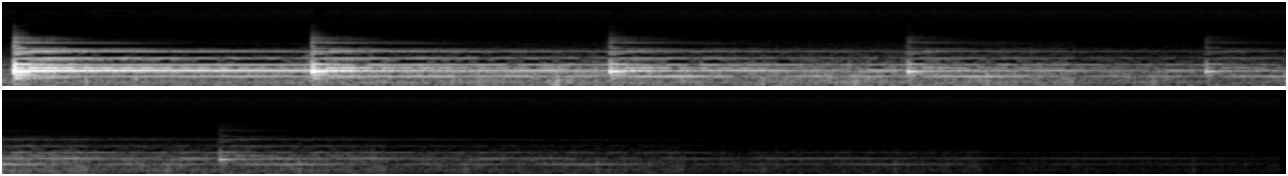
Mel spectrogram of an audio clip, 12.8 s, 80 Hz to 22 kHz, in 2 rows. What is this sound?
57657 Church Bell
Another outtake from a different recording of me hitting some different objects together. This the base of a mini x-mas tree. Sounds like a church bell.
boom, bells, bell, gong, church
